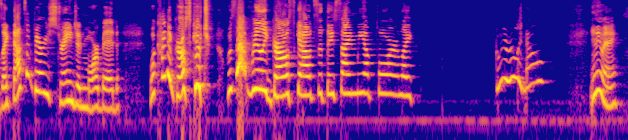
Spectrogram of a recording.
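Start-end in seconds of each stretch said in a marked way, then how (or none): 2.2-8.2 much higher-pitched mock dismay; incredulous. Real, not acted. Questioning what Girl Scouts they signed me up for, incredulous. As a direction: squeak out baffled, disbelieving questions.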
